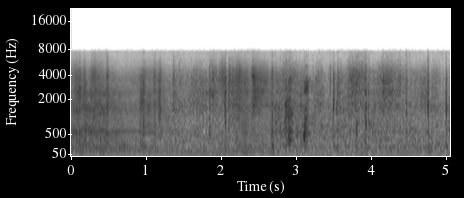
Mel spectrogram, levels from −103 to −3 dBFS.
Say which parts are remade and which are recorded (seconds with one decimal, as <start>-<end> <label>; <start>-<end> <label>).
0.0-1.3 remade; 1.3-2.2 recorded; 2.2-2.7 remade; 2.7-5.1 recorded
